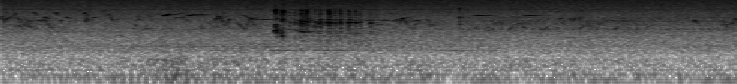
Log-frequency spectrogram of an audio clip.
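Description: A wild turkey gobbler gobbles once, a short burst of rapid rattling notes about two seconds in. Faint songbird chirps sound in the background.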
